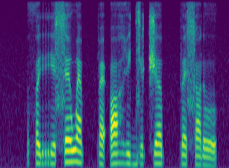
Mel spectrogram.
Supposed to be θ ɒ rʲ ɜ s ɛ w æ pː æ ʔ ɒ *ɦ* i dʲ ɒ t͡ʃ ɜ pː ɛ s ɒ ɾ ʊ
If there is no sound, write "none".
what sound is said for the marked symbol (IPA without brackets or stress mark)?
ɦ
